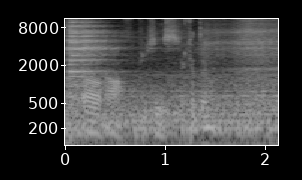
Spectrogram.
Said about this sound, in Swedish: Vi ska tilläggas också att vi sitter i en kafeteria så om ni hör lite, lite ljud i bakgrunden är det därför.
